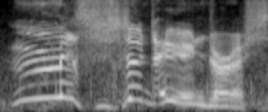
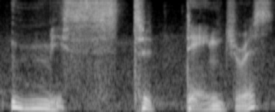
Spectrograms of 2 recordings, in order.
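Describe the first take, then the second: First: It is said with excited feeling. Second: It is said in a G-Man impression.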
